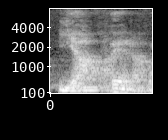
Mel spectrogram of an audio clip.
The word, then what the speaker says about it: 야훼: 그러니까 여호와는 우리가 잘못 번역한 단어인데 여기는 야훼라고 읽으면 그래도 접근하는 거예요.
